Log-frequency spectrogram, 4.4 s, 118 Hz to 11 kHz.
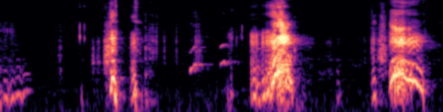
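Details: Male Shiba Inu puppies, 19 days old, playing together: short high yips and whiny squeaks in scattered bursts, building to two louder, strained squeals in the final seconds.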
